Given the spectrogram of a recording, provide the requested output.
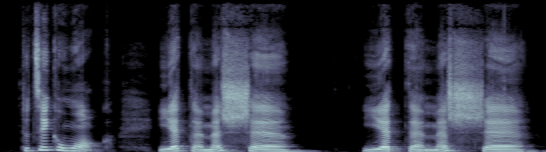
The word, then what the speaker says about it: يتمشى: To take a walk يتمشى يتمشى. And the last letter of this word is ya, but it is pronounced as alif because it is preceded by fatha.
